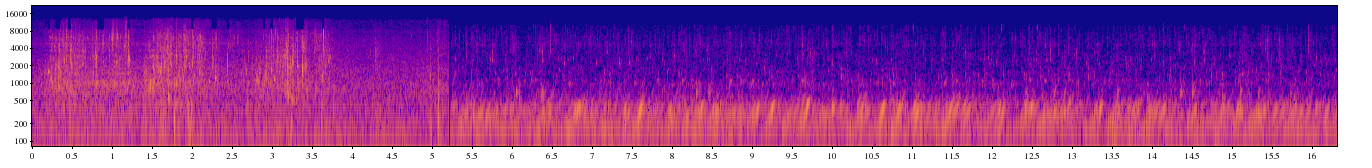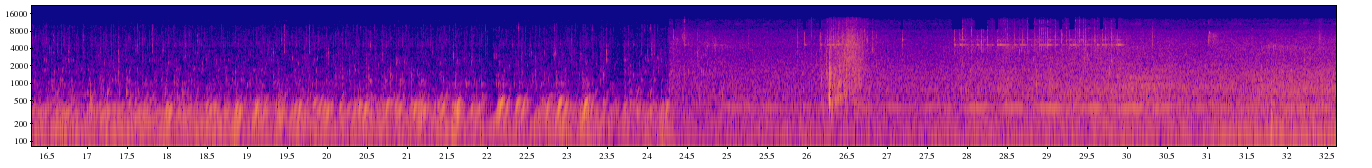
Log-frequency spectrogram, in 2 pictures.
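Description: Muffled water sound through a submerged camera's microphone: a low rumble with dense fine crackling and gurgling. It follows a few seconds of brighter, louder noise at the start.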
